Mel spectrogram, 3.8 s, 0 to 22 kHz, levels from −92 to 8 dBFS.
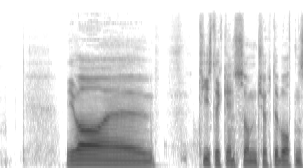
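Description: Around 1.85 to 1.91 s, and again around 2.87 to 2.91 s, the speech has short concealed packet loss. Roughly 40 ms and then 20 ms of audio arrived too late, so the decoder bridged the gaps by extending what came before, leaving brief smeared, wobbly patches.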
